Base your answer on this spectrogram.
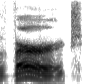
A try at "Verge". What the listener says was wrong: Not the Virgin, but the Verge.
